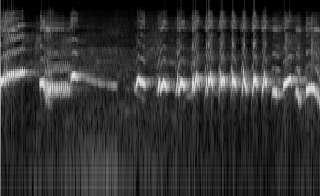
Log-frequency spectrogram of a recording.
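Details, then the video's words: Brief lure recording of a white-rumped shama: a drawn-out whistle and a harsh note, then a quick steady run of repeated short whistled notes. "PANCINGAN MURAI BATU GACOR"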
